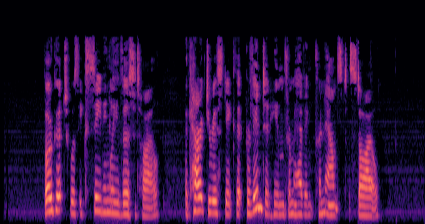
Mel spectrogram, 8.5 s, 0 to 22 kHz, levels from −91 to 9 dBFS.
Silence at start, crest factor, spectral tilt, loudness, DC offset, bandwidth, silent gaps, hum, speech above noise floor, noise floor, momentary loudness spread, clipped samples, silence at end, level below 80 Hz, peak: 0.9 s; 20 dB; -4 dB/octave; -22 LUFS; under 0.1%; 11.5 kHz; none; none; 43 dB; -65 dBFS; 13 LU; under 0.1%; 0.95 s; -76 dBFS; -2 dBFS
